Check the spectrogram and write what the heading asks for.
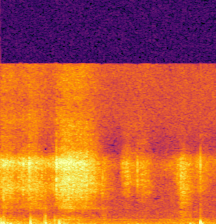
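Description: Near silence: a faint rustle and a few soft ticks, as of hands and wires being handled.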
